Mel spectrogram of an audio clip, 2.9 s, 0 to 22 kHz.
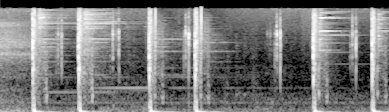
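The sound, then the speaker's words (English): Sharp cracks of .22 rifle fire on a private range: several distinct shots in irregular succession, each a brief snapping report with a metallic ringing edge, with a few fainter clicks between them. “Check out how excited this dad gets just about shooting a gun. He's like, he's shooting it on like a private range.”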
